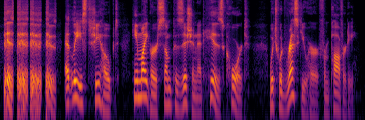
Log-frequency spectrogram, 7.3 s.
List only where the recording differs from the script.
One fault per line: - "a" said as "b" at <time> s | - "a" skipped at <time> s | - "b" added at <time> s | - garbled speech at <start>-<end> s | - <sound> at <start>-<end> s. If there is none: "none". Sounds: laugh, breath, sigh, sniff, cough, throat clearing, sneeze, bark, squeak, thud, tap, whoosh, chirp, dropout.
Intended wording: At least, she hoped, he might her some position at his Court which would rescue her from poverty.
- laugh at 0.1-1.1 s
